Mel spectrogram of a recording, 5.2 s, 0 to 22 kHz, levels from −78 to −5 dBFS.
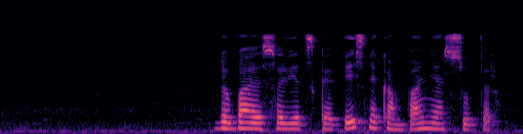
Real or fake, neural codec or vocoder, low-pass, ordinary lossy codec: real; none; none; none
